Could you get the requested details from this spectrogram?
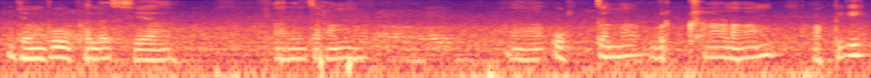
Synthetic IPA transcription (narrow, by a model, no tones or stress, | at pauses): d͡ʒɐmbupʰɐlɐsjɐ | ɐnɐnt̪ɐɾɐm | ut̪ːɐmɐʋɾɪkʂaːɳaːmɐpːii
